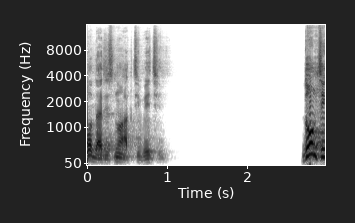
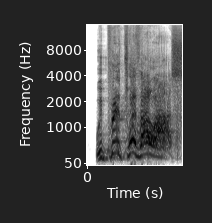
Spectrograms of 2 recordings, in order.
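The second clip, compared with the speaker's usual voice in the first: high, drawn-out bragging; mock boasting; 11 semitones higher, 4 dB louder, slower than usual. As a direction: imitate a proud youngster showing off to the pastor. Mimics young people boasting to pastor.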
